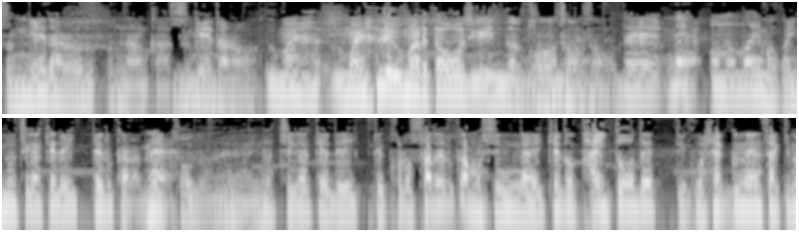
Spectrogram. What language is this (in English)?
Japanese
